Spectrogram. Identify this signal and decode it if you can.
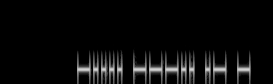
Morse code, heard as a keyed tone, about 30 wpm, 700 Hz. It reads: 68AT
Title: Common Cut Numbers - 4-Digit 30wpm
